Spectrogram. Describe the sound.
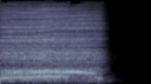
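A single deep, voiced sigh as a held breath is let out during a medical check, steady and moderately loud before cutting off into silence.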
